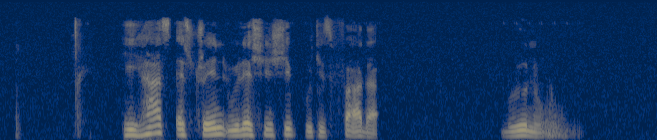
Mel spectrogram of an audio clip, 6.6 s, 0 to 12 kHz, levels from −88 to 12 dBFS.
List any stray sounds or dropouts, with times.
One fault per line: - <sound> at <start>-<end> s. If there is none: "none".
none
